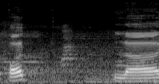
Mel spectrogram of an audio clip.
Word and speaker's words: القتلى: अब जो क़त्ला वक़फ़ करते हुए क्या होगा? क़त्ला, इसमें कोई तब्दीली नहीं होगी। एंड में कौन सा हरफ साइलेंट है? या साइलेंट है।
